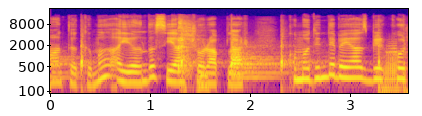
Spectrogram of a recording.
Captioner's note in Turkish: Öksürme sesi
